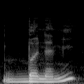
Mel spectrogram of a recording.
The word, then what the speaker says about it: bon ami: Okay, so you can see that here you've got this adjective, bon, okay, and then you pronounce it bon ami when you make this link.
